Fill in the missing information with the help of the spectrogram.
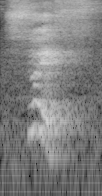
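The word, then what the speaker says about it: Suisse: S-U-I-S-S-E, Swiss.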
